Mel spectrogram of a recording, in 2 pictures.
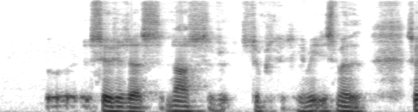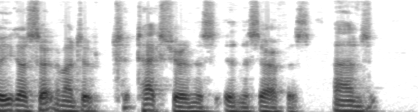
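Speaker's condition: Parkinson's; altered visual perception

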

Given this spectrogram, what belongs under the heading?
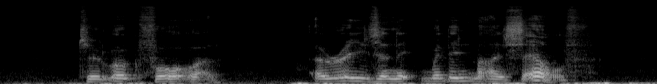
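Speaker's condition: Dystonia and cerebral palsy; hard-to-diagnose

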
